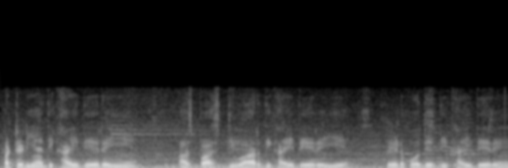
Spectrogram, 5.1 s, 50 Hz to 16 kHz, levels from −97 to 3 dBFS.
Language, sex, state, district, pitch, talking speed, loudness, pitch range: Hindi, male, Rajasthan, Bikaner, 140 Hz, 190 wpm, -17 LUFS, 135-145 Hz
